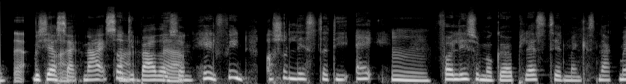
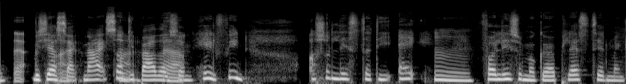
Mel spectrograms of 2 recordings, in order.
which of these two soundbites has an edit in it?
first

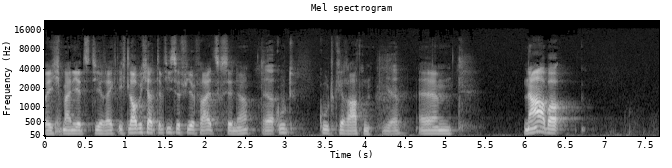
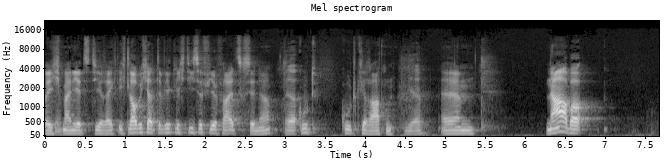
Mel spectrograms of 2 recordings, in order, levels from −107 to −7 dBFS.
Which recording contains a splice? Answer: first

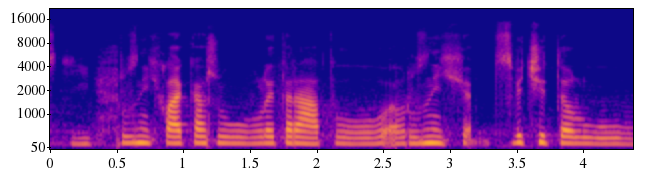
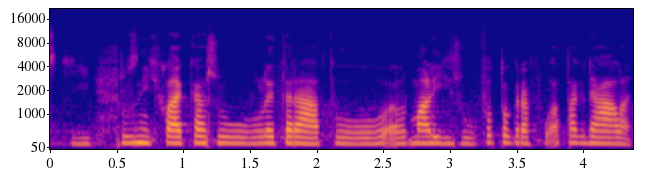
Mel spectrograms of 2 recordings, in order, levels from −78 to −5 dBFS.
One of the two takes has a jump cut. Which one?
second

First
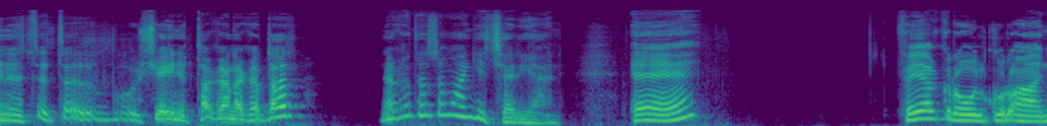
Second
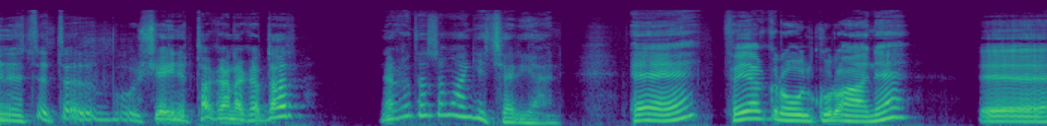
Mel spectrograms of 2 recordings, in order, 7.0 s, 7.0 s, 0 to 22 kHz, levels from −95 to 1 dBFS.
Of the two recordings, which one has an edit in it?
second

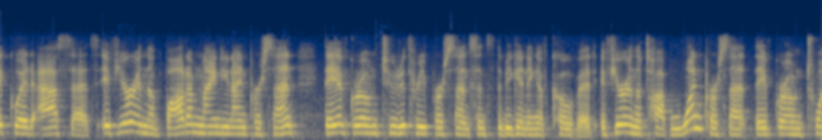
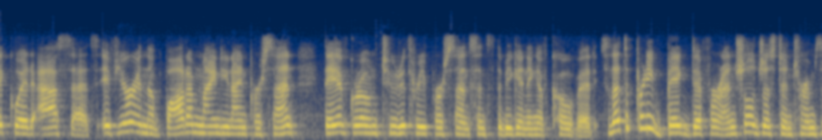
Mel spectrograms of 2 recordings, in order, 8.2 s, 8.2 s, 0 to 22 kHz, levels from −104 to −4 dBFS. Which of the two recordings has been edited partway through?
second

